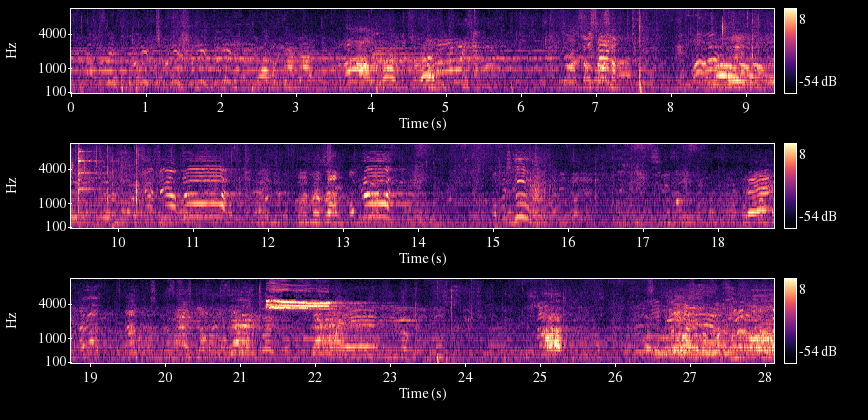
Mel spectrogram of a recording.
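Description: Men in a crowd of spectators shout and call out outdoors.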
